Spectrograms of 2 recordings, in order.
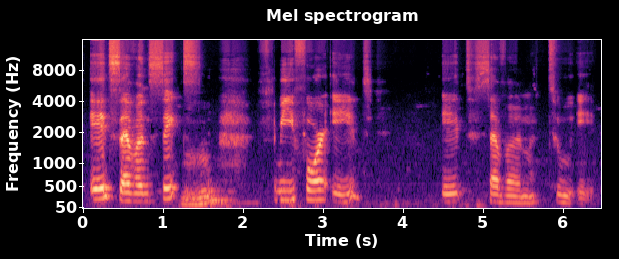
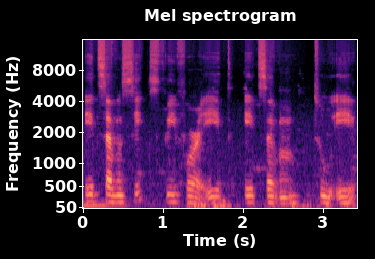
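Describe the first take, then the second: First: The number is said slowly. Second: The number is said fast.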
